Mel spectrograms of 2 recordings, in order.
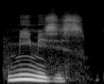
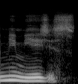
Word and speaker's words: мимезис: Поэтому было придумано такое действие, которое называется мимезис или мимезис, там по-разному ударение ставят.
